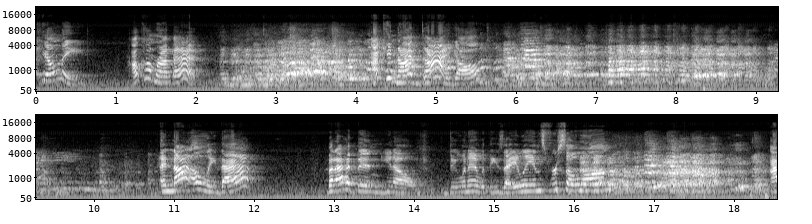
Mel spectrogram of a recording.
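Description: Young adults speak in turn, acting out lines with animation.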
